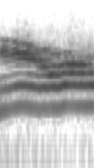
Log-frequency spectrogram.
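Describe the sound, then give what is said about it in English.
A single loud, drawn-out cat yowl in a kitchen, sustained for over a second with a slight downward slide in pitch, from a cat in a fight. “Two women in the same kitchen, plus a cat. Teeth are bared. Clothes are unsheathed. Fur flies. It's a cat fight.”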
